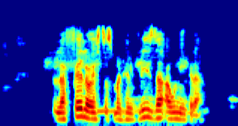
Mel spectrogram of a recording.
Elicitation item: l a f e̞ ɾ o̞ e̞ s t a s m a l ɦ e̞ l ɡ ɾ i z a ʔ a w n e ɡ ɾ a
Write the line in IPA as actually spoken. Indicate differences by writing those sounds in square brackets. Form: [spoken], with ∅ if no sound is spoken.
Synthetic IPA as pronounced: l a f e̞ [l] o̞ e̞ s t a s m a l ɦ e̞ l ɡ ɾ i z a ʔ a w n [i] ɡ ɾ a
